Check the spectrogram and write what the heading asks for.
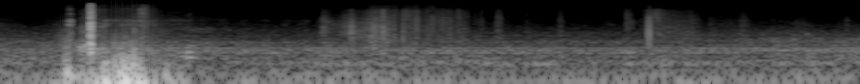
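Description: A golf iron swung down and striking a ball off an artificial turf hitting mat: one sharp click of impact with a dull thud about half a second in.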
